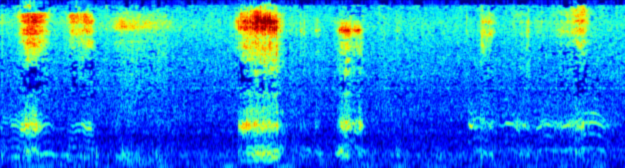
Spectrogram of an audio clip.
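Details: Chihuahua snoring while sleeping with the whites of its eyes showing: rough rasping breaths in separate bursts, with a louder grating snore near the middle, against a quiet indoor background.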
